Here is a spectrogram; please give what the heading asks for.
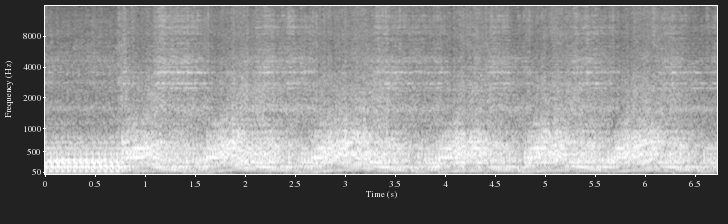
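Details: Yamaha Warrior 350 quad after carburetor cleaning, fresh gas and idle adjustment: revs rise then sag in slow waves, running well at first then nearly shutting off and bogging, sounding rich; pipe blockage suspected.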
